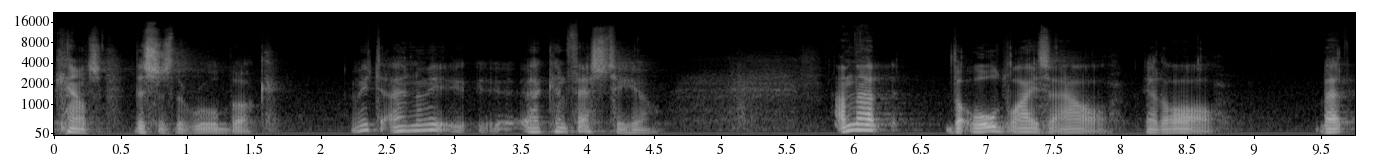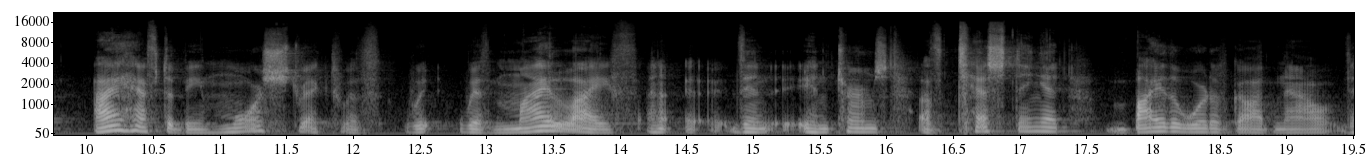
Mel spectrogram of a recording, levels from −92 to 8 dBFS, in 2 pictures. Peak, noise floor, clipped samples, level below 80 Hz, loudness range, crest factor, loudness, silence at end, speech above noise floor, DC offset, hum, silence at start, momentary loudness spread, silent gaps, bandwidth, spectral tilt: -8 dBFS; -61 dBFS; under 0.1%; -62 dBFS; 5 LU; 24 dB; -32 LUFS; 0 s; 29 dB; under 0.1%; none; 0 s; 15 LU; none; 16 kHz; -5.5 dB/octave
